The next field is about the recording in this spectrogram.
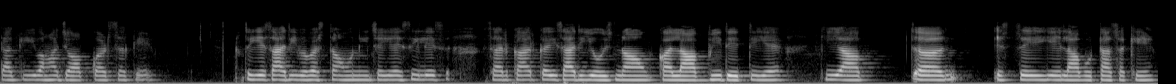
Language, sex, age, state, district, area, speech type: Hindi, female, 18-30, Madhya Pradesh, Hoshangabad, urban, spontaneous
